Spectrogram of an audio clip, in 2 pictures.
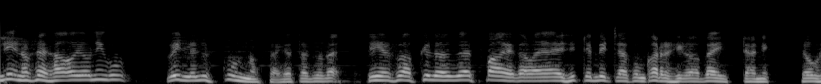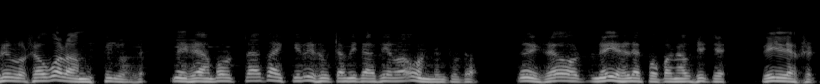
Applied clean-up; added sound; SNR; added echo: neural mask model DeepFilterNet 3.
